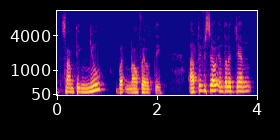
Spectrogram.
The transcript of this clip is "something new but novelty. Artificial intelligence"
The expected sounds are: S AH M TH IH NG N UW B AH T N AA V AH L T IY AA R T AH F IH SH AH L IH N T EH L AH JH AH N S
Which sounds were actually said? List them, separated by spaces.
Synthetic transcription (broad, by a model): S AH M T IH NG N UW B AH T N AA F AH L T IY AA R T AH F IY S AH L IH N T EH L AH JH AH N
